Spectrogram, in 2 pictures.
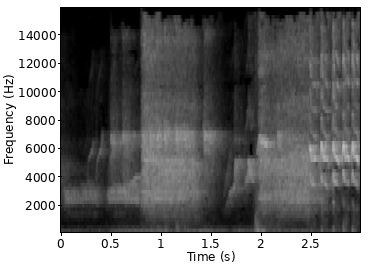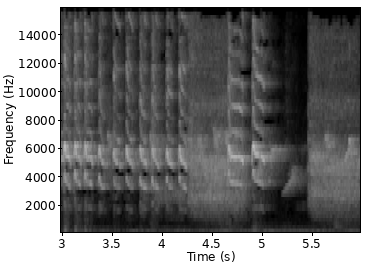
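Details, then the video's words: Straw-headed bulbul singing in full voice with a rapid 'tembakan' burst style: a run of sharp, high chirping notes repeated several times a second, between stretches of steady hissing noise. "CUCAK CUNGKOK GACOR TEMBAKAN HANDAL"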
